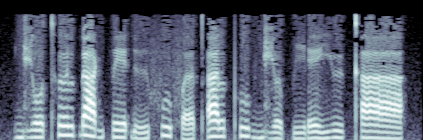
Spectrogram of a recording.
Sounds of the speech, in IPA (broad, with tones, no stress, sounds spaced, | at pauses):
d͡ʑ o˧ tʰ ɵ˥ l ɗ a˥˧ ɡ p e˧ ɗ ɨ˩˧ f u˥˧ f ɐ˩˧ tʼ a˥ l pʰ u˥˧ ɡ d͡ʑ ɵ˧˩ p i˧ ɾ e˥˧ j ʉ˥˧ kʰ a˥˧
